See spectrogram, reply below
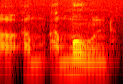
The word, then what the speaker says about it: Amun: Now, the hymn, there's a hymn actually to Amon, decreed that no god came before him, Amun. It's A-M-U-N.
